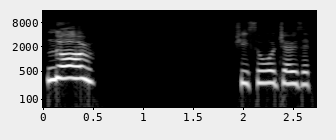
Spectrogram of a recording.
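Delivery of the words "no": loud, high cry of NO; desperate shout. Acted. Patrick shouting to keep the inspector out. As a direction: shout to stop her coming in.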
